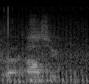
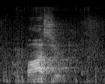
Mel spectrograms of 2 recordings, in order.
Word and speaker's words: Bossard: And Chief, how do you say Kevin's last name? Bossard? No, Bossard. Kevin Bossard, the chief, he's an assistant chief for Olympia.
